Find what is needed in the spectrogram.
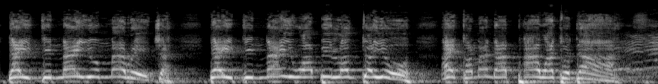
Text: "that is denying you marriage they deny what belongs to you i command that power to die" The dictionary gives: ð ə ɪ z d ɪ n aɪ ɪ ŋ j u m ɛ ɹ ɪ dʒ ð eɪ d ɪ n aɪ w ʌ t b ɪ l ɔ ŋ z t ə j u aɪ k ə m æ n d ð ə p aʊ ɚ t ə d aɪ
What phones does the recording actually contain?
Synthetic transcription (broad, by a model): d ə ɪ d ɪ n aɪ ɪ j u m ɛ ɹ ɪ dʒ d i d ɪ n aɪ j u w b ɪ l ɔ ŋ t ə j u aɪ k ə m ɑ n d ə p aʊ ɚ t ə d aɪ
